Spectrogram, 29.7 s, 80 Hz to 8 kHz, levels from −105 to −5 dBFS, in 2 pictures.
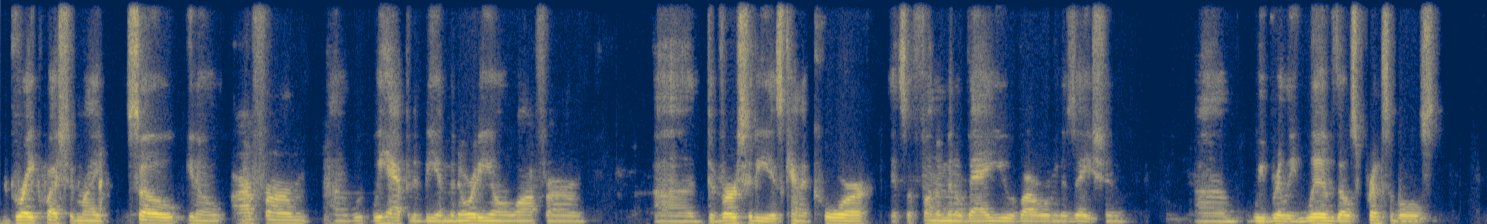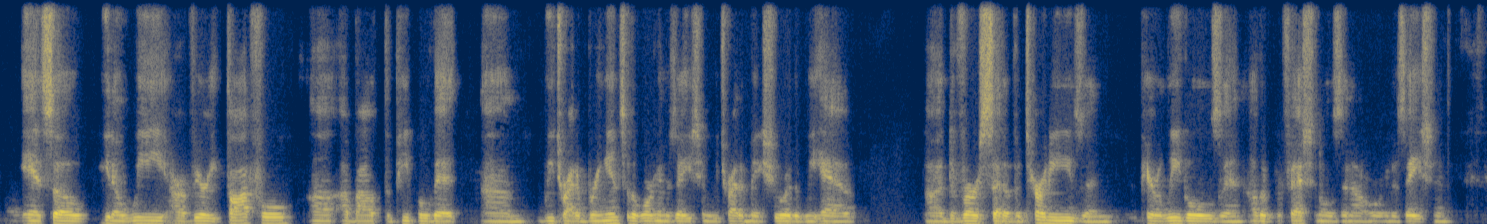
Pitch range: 100-110 Hz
